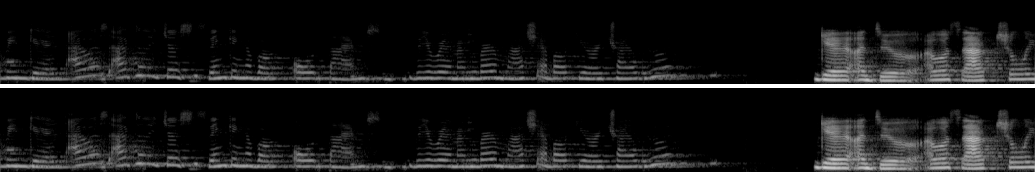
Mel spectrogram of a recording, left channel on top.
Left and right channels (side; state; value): left; quieter; 3.2 dB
